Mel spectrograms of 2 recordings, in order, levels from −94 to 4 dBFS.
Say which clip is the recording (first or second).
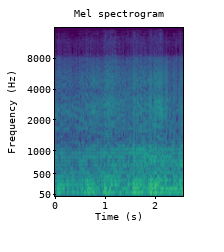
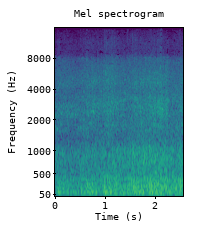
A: second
